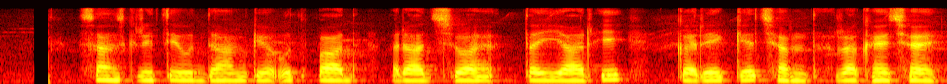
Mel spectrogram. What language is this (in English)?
Magahi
